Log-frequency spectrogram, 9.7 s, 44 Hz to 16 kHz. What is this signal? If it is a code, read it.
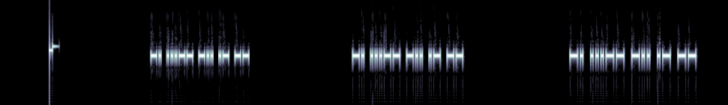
Morse code, heard as a keyed tone, about 39 wpm, 700 Hz. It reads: N3DAM N3DAM N3DAM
